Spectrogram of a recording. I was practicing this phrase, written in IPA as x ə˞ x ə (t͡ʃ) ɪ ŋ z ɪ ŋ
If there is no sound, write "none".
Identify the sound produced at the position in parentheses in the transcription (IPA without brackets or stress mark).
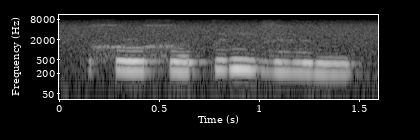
t̪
